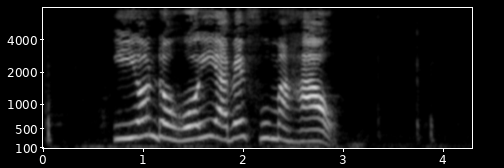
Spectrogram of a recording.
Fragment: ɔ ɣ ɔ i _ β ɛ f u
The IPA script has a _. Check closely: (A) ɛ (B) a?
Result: B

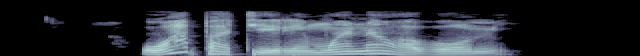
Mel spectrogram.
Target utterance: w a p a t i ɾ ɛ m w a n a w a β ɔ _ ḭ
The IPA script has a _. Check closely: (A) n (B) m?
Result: B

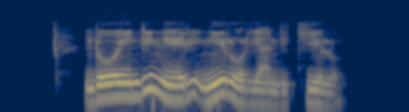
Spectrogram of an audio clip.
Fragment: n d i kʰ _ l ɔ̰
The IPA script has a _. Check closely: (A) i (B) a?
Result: A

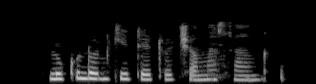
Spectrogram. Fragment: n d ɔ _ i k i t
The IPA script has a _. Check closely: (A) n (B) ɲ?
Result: A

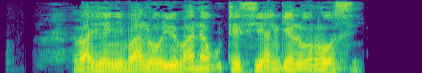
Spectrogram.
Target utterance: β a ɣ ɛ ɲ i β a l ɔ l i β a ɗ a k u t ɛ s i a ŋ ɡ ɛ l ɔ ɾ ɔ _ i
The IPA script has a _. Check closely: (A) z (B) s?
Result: B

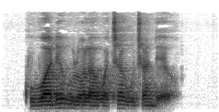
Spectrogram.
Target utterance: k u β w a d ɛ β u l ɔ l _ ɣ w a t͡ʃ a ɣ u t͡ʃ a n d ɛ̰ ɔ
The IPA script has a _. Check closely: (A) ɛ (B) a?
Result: B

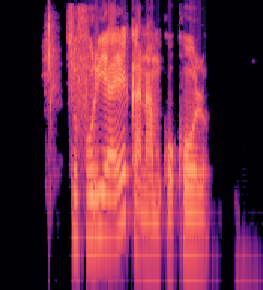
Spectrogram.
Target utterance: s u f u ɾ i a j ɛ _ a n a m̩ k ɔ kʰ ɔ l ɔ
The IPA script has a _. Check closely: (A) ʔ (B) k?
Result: B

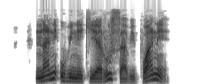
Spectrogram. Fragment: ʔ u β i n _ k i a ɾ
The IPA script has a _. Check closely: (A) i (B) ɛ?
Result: B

